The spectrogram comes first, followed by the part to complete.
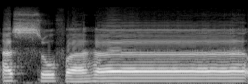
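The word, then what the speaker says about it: السفهاء: lafal assufaha di sini ada alif lam syamsiah yaitu alif lam yang ditulis tapi tidak dibaca sehingga langsung kita membacanya ke huruf Sin kemudian asufahau wala Kemudian pada alfal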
